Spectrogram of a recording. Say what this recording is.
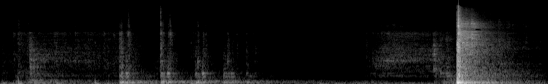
stove open close
open and close a stove
kitchen, stove, open, close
